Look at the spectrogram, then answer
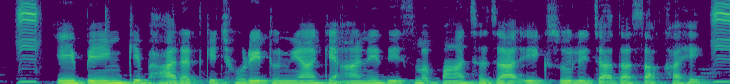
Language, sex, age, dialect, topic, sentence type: Chhattisgarhi, female, 18-24, Eastern, banking, statement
